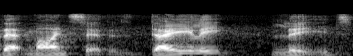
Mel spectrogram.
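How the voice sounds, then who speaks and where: A man with an Australian accent talks at a moderate pace and medium pitch, his pitch variation ordinary. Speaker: online marketing coach. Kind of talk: tutorial. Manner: hesitant, with many fillers.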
